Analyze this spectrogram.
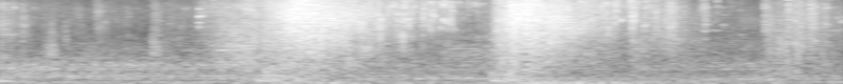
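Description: A blade whooshes through the air in swings.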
